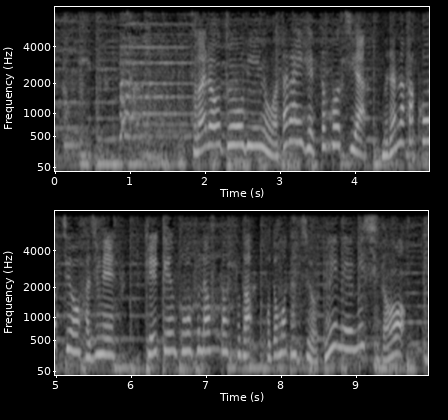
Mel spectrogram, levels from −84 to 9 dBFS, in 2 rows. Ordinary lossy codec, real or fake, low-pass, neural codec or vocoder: none; fake; 7.2 kHz; codec, 16 kHz, 2 kbps, FunCodec, trained on Chinese and English, 25 frames a second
